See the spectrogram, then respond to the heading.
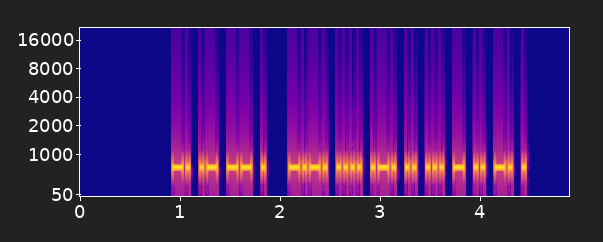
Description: Morse code, heard as a keyed tone, about 36 wpm, 700 Hz. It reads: NAME CHRISTINE
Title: Practice QSO - Exchange 1 - Beginning - 35wpm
